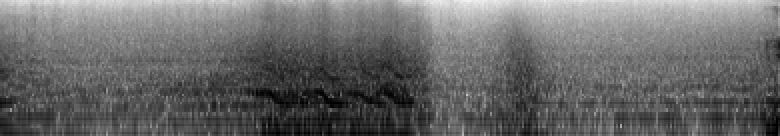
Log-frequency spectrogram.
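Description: A race truck in a truck-series racing video game sweeps past, its engine swelling to a loud whine and then dropping off quickly, followed by a fainter second rush and a low steady drone.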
